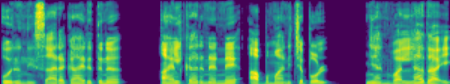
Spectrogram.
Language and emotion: Malayalam, sad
